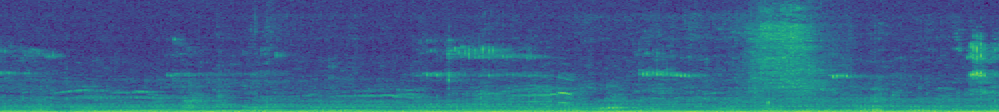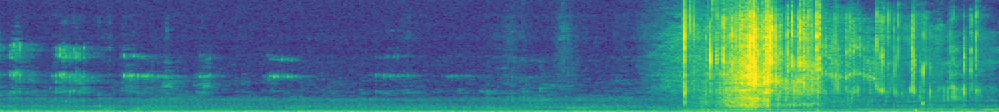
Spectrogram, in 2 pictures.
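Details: Gray-furred male stray cat on Cat Island, reunited with a visitor after months and still in the same spot, purrs in a low, steady, continuous rumble; faint high chirps appear early, and a loud rustling burst comes near the end.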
